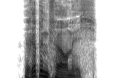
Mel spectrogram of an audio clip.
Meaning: rib-shaped, costiform
- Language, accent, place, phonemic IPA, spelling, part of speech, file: German, Germany, Berlin, /ˈʁɪpn̩ˌfœʁmɪç/, rippenförmig, adjective, De-rippenförmig.ogg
